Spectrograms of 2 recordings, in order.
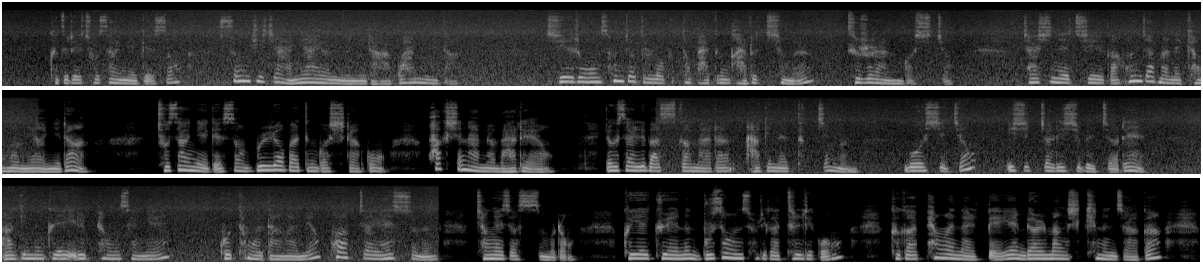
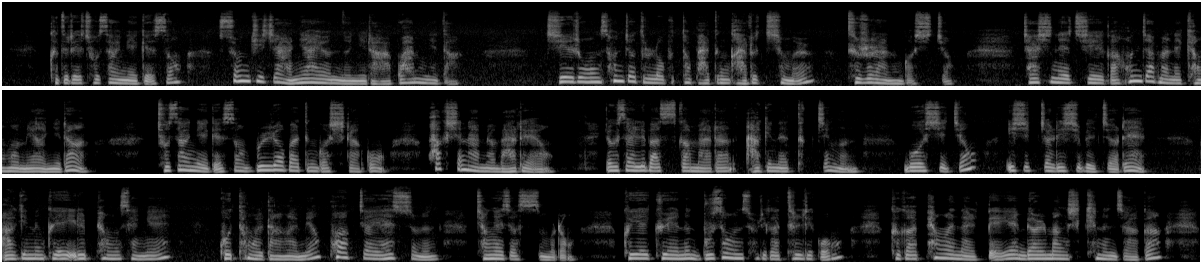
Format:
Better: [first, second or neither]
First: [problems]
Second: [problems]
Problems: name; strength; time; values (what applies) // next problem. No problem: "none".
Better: second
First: hiss; loud; until 12 s and from 19 to 28 s; 9 dB below the speech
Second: hiss; faint; until 12 s and from 19 to 28 s; 25 dB below the speech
